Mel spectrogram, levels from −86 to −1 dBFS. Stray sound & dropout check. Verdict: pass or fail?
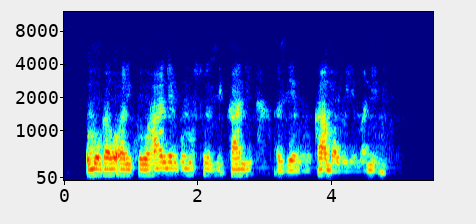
pass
